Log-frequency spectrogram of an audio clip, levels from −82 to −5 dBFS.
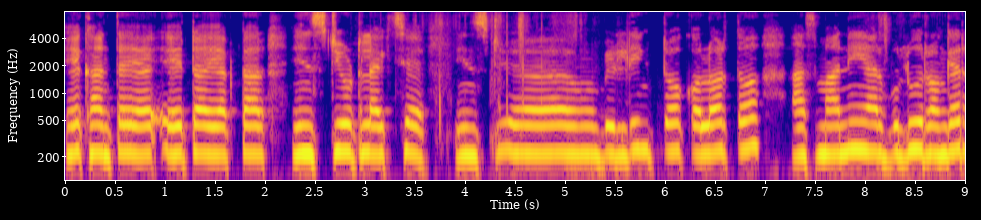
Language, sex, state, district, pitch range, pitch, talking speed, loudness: Bengali, female, West Bengal, Purulia, 215-230 Hz, 220 Hz, 100 wpm, -14 LUFS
